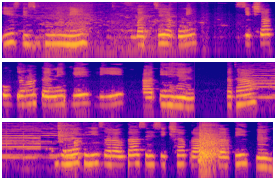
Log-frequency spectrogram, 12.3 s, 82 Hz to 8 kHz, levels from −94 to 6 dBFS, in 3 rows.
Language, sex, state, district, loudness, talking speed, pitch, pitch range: Hindi, female, Uttar Pradesh, Gorakhpur, -16 LUFS, 110 wpm, 260 Hz, 240-275 Hz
